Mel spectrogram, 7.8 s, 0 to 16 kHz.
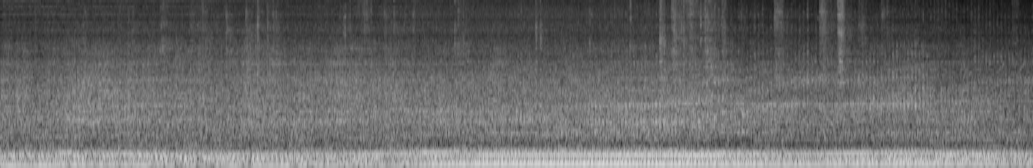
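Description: McLaren 570S GT4's twin-turbo V8 idling steadily, getting louder about three seconds in.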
